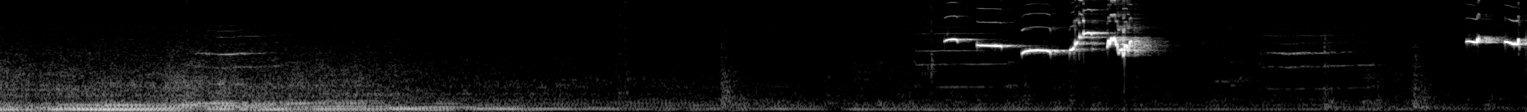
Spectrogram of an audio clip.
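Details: Oriental magpie-robin singing to draw a rival. Several seconds of low background rumble give way to a short burst of whistled, swooping notes and chips, with another phrase starting at the end.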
